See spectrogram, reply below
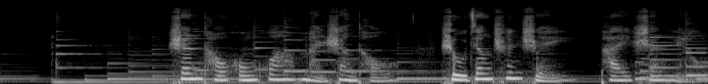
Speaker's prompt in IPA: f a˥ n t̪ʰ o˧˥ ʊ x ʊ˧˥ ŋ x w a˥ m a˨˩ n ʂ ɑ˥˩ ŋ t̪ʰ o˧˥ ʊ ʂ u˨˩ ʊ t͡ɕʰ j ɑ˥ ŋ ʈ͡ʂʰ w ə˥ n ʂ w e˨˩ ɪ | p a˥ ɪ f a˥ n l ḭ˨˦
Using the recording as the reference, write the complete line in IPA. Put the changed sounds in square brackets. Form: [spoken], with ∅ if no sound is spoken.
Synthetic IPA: [ʂ] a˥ n t̪ʰ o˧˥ ʊ x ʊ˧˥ ŋ x w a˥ m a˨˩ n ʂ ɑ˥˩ ŋ t̪ʰ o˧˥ ʊ ʂ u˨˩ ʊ [t͡ɕ] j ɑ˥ ŋ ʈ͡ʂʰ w ə˥ n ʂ w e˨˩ ɪ | [pʰ] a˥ ɪ [ʂ] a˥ n l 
